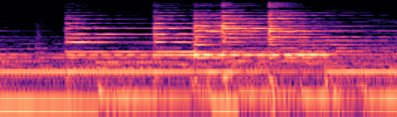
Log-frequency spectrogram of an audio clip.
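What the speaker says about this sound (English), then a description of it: "rang the bells for good luck that echoed in the valley below" Chapel bells at the Chapel of St. Nikolai on a Slovenian hillside ring out in several close, loud strikes, their bright sustained tones overlapping and echoing toward the valley below.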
